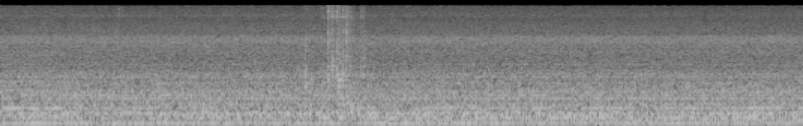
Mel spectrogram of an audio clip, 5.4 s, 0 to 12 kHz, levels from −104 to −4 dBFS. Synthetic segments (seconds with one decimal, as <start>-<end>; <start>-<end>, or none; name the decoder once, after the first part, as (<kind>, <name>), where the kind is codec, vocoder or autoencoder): 0.0-3.2 (vocoder, BigVGAN v2)

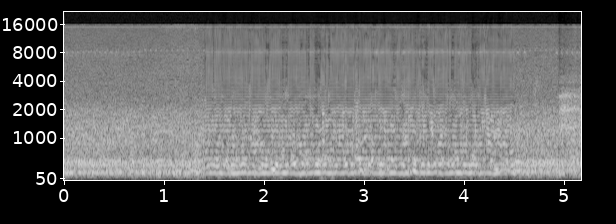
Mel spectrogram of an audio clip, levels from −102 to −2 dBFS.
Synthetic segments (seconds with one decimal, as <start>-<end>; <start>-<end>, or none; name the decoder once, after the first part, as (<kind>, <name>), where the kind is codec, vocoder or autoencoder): 1.4-4.5 (vocoder, BigVGAN v2)

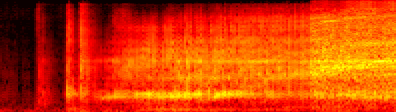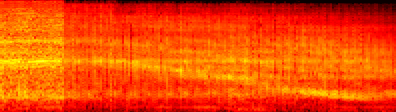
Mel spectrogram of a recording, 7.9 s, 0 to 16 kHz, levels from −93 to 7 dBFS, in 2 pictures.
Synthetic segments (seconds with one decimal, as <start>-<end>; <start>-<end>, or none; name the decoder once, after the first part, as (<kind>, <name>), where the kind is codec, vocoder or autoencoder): 0.0-3.1 (vocoder, BigVGAN v2); 4.6-7.9

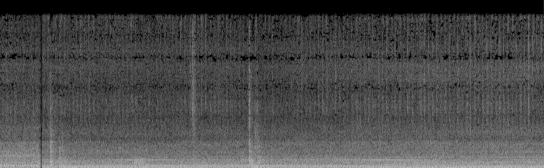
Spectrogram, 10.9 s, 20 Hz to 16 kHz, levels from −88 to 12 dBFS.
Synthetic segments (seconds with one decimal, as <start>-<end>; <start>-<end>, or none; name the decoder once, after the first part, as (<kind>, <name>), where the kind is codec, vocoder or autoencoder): 0.6-1.4 (vocoder, BigVGAN v2)

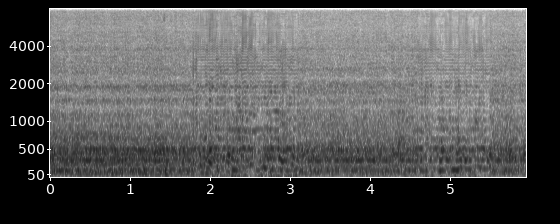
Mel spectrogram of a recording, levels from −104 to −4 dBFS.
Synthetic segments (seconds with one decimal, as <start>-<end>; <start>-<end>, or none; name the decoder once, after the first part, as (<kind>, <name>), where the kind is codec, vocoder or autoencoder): 1.8-3.1 (vocoder, BigVGAN v2); 4.6-5.5

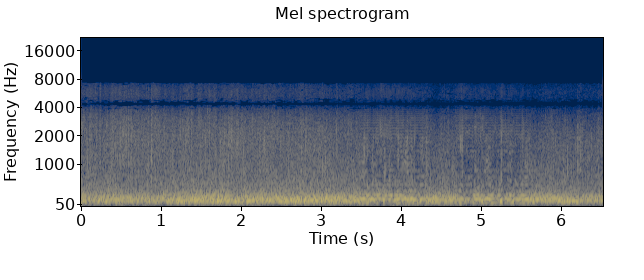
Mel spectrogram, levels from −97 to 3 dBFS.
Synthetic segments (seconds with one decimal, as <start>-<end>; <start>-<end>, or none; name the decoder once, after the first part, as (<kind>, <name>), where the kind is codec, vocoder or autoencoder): 3.5-4.3 (vocoder, BigVGAN v2); 4.7-5.6

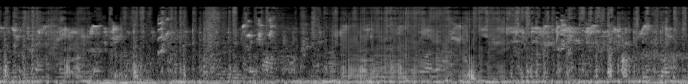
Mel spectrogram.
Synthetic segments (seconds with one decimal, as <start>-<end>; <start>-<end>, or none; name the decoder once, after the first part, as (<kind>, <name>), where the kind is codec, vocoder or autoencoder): 0.4-0.9 (vocoder, BigVGAN v2); 3.3-5.1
